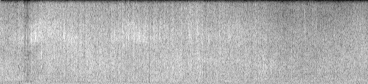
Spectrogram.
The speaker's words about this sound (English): I feel a flare of magic in the train car when the paper hits the floor. The slip flares like flash paper, and a sudden inferno of green fire engulfs the car. The flames explode through the enclosed space, rushing past everyone and everything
